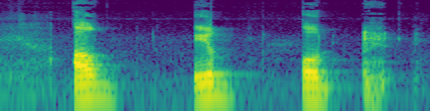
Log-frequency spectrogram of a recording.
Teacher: بعض لوگ ضاد میں بھی قلقلہ کر دیتے ہیں، تو ضاد حروف قلقلہ میں سے نہیں ہے، اس لیے اس میں قلقلہ نہیں کیا جائے گا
